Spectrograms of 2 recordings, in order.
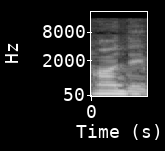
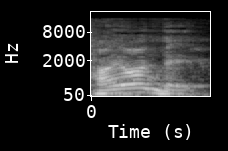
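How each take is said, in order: First: The name is said the usual American way. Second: The name is said the Korean way. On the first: The speaker calls it wrong. "in America they still pronounce it Hyundai" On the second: The speaker calls it right. "but it's Hyundai"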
